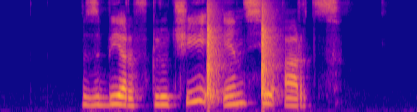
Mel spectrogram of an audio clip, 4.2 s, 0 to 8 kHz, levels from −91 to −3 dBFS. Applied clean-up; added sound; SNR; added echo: none; Clapping; -3 dB; none.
